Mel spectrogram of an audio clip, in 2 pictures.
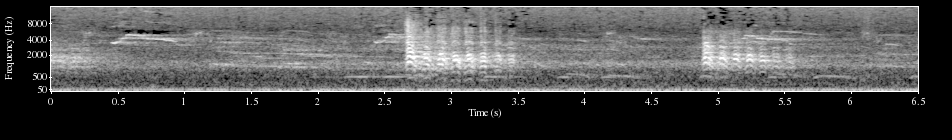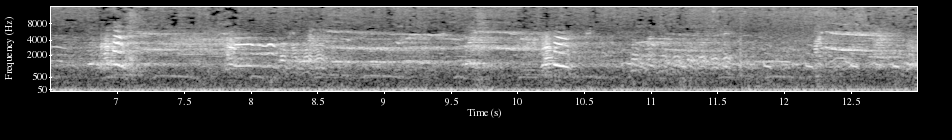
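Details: Several gulls calling at the beach, overlapping nasal, harmonic cries and short yelps that come in bursts throughout, set against a constant low wash of sea or wind.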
